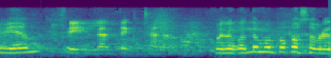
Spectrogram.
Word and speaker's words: Lantec Chana: ¿Lo pronuncié bien? Sí, Lantec Chana.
